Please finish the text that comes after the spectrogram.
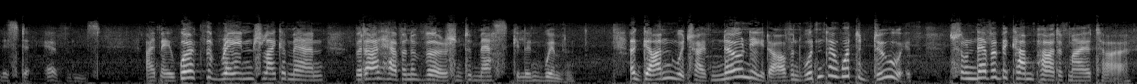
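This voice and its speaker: A woman's voice: fairly high pitch, very animated, moderate pace, pushed and bright, exaggerated voice. An actress playing a prim, strong-willed, pious lady adventurer with formal, genteel speech in an old radio drama. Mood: proud, defiant. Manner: formal, genteel, precise phrasing. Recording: noisy old radio recording.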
